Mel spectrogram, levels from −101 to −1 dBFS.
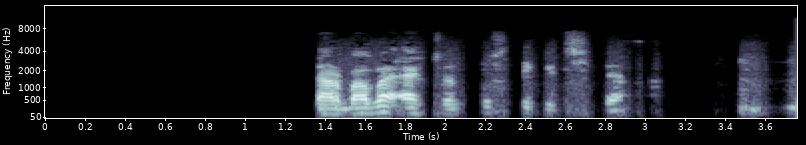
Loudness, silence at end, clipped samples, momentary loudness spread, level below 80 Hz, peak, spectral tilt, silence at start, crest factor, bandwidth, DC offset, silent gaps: -17 LUFS; 0 s; under 0.1%; 20 LU; -70 dBFS; -2 dBFS; -6 dB/octave; 1.35 s; 20 dB; 6.8 kHz; under 0.1%; 2.11-2.17 s, 3.10-3.33 s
